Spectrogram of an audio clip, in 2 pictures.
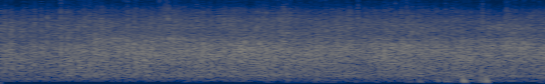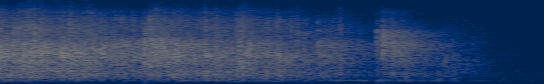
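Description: A crowd applauds steadily with dense, continuous clapping at a fairly loud level for several seconds, then the applause thins out and fades away to silence.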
